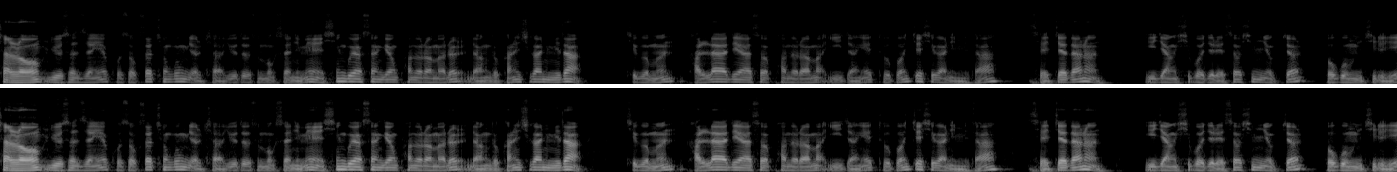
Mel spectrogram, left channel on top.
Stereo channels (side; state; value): left; quieter; 5.8 dB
